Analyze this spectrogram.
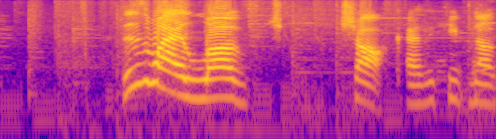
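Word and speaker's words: Chaac: Yo, Shaq is Chalk. His name is Chalk. Now it's Chalk. Keep saying it wrong. Now we know it's Chalk.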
